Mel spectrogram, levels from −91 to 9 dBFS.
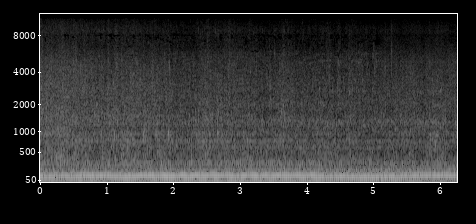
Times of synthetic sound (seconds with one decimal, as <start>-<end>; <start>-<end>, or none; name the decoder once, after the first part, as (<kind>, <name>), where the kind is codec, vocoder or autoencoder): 5.1-6.3 (autoencoder, DAC-VAE)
